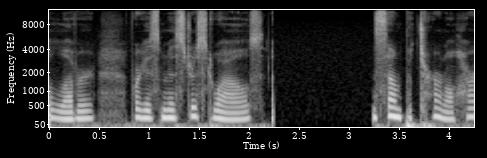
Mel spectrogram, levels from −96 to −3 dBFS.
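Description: At 2.24 s the speech cuts out abruptly. It returns just as suddenly at 3.22 s. This is an audio dropout to a faint residue, lasting close to one second. The gap is not silent. It holds only a thin hiss, roughly 55 dB below the speech. The change is too sharp for a pause or a fade. The likely cause is a brief loss of the incoming signal while the path after the break stayed live.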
